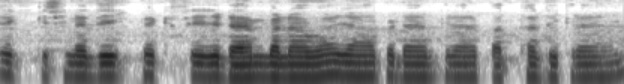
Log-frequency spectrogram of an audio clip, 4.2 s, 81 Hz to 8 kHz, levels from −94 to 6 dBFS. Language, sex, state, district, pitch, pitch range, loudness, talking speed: Hindi, male, Jharkhand, Jamtara, 125 Hz, 120-130 Hz, -18 LUFS, 260 wpm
